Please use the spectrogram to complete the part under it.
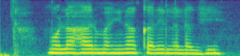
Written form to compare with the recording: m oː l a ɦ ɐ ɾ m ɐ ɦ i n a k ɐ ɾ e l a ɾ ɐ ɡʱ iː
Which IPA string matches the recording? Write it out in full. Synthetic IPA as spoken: m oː l a ɦ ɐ ɾ m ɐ ɦ iː n a k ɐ ɾ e l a l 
